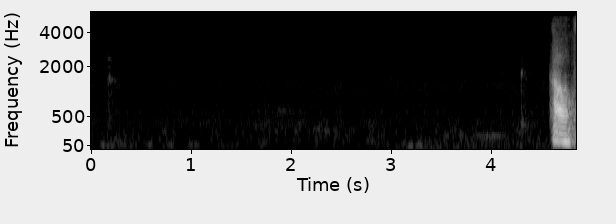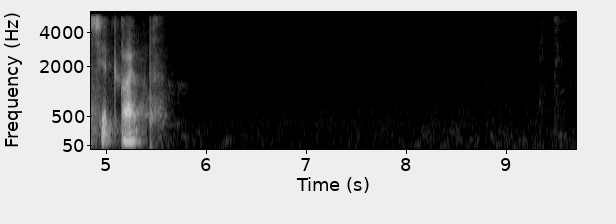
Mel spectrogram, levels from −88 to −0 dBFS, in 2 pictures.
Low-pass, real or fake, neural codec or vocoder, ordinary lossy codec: 5.4 kHz; fake; codec, 24 kHz, 1.5 kbps, HILCodec; AAC, 48 kbps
